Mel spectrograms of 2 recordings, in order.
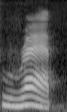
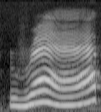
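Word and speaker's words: wrap: Next, we have rap. Rap, literally, we have W-R-A-P. But phonetically, we have R sound, A sound, and P sound. So phonetically, it has no cluster.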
